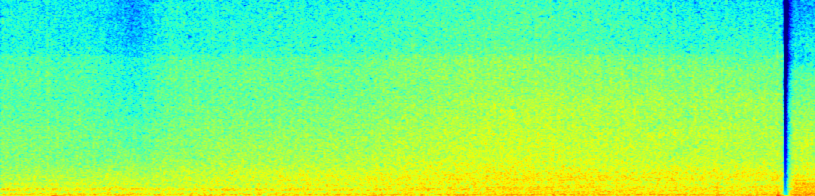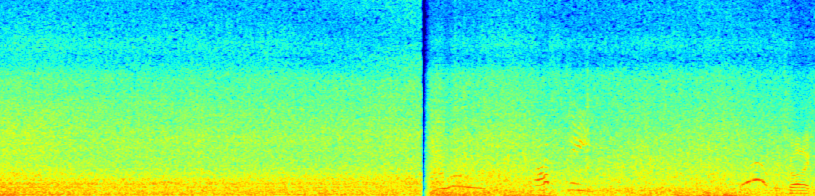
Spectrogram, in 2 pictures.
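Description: Loud, constant roar of a waterfall on the Wearyan River, Northern Territory, close by, with a couple of abrupt bumps and faint talk toward the end.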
